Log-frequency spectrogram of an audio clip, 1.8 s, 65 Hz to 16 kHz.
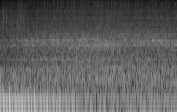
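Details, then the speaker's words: Petrol engine on a salvage-auction car with 104 (thousand) miles, first crank after long storage: uneven low knock the owner calls rod knock, settling to a steadier idle after running a bit; oil pressure building, knock gone. "know how long this thing hasn't been started for oh yeah you could hear it bad we let it run for a little bit and guess what no more odd knock"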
